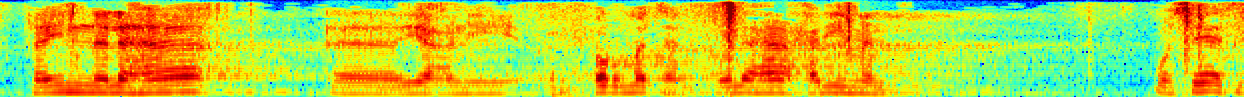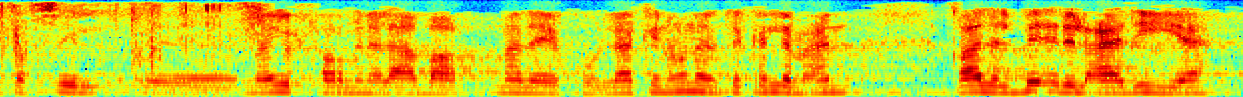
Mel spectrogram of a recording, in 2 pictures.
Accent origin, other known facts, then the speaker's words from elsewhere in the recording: Riyadh, Riyadh Province, Saudi Arabia; يعني مثلا تذهب مثلا إلى طريق أو الوادي عندنا في الرياض، وادي الحائر يمشي فيه الماء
